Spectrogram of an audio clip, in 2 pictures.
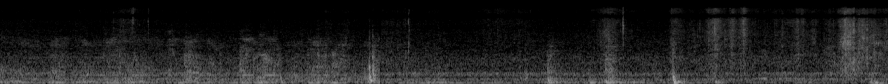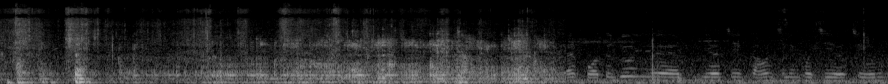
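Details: Honey bees buzzing during natural honey collection at a bee farm in an Indian village: a steady low droning hum with irregular clicks and scraping knocks, brief background music and a faint voice.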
